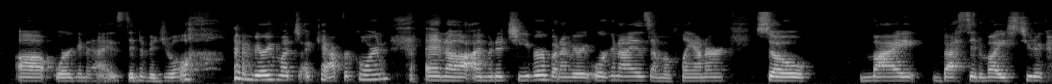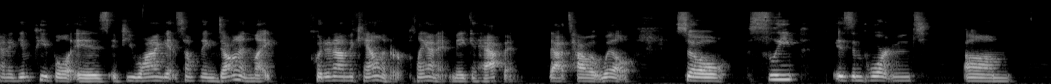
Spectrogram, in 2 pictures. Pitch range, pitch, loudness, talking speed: 165-190 Hz, 175 Hz, -23 LUFS, 165 wpm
